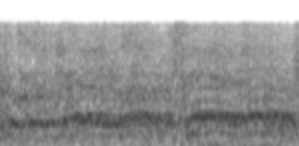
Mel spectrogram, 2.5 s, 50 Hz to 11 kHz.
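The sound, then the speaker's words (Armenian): A crowd of supporters chanting in unison to greet an opposition activist, held in detention for about five months, at his first court hearing; the massed voices are loud and continuous, with a sustained, slightly wavering chant. “Շուրջ 5 ամիս անազատության մեջ գտնվող Գևորգ Սաֆարյանին աջակիցները ծափահարություններով ու վանկարկումներով դիմավորեցին։”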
